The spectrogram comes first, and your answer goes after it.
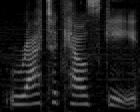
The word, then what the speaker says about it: Ratajkowski: us the correct pronunciation it's ratakowski with the j being silent and the k sounding like a c don't mind the phonetics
